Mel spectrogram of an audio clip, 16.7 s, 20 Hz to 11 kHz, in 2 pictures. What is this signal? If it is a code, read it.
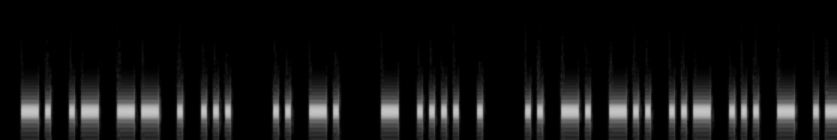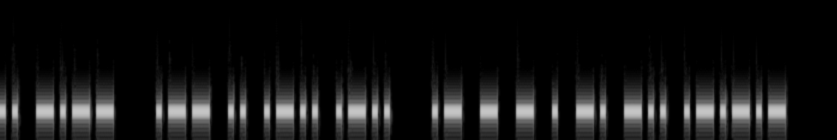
Morse code, heard as a keyed tone, about 20 wpm, 700 Hz. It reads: NAMES IN THE INDUSTRY WILL ATTEND.
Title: Sentences with 7-Word Phrases - Spoken Beginning - 20wpm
